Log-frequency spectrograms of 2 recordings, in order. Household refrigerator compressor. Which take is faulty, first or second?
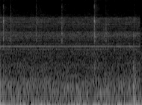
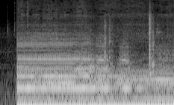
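second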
